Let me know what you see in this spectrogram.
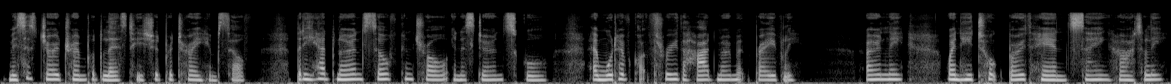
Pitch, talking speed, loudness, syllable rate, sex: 215 Hz, 180 wpm, -21 LUFS, 4.8 syllables/s, female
